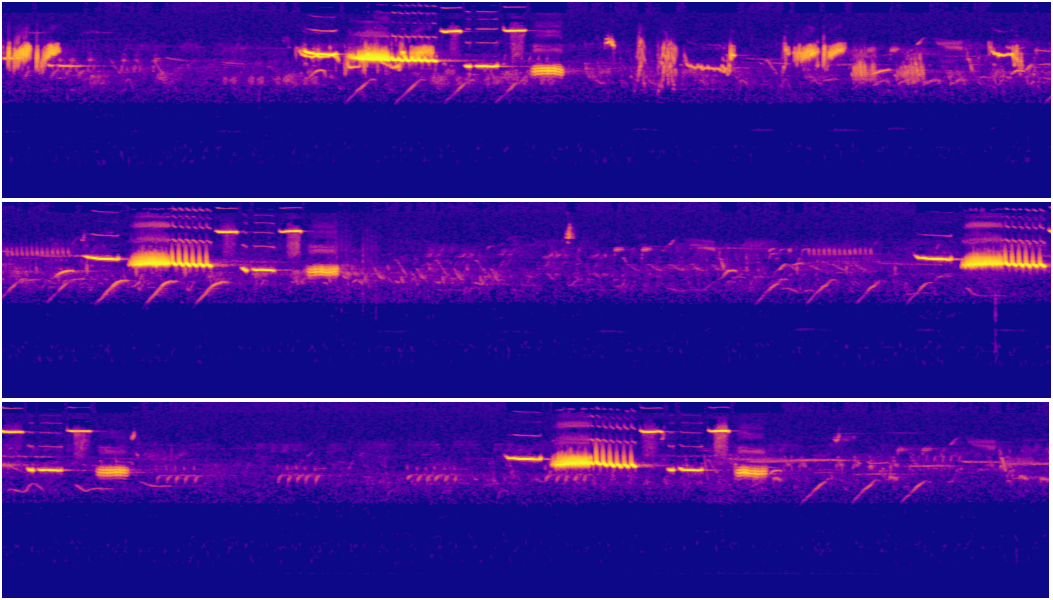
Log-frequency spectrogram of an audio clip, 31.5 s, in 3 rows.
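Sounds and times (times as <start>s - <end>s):
Cassin's sparrow song: 0.0s - 31.4s
faint rising calls of other birds: 0.0s - 31.4s.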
